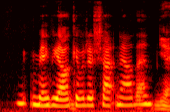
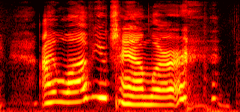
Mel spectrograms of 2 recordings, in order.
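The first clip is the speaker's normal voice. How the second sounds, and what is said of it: Nasally impression of Janice. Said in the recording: “Janice ... in her very nasally voice ... It's more like Chandler. Yeah, you need to have that, you know, that the er”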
